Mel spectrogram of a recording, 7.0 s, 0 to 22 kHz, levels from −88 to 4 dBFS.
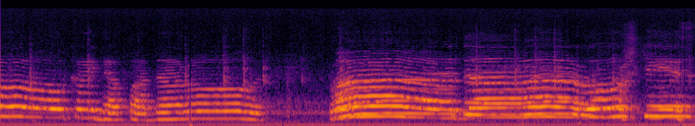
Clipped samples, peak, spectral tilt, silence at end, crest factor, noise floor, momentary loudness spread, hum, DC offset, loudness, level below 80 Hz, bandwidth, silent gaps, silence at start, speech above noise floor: under 0.1%; -6 dBFS; -6.5 dB/octave; 0 s; 16 dB; -44 dBFS; 8 LU; none; under 0.1%; -23 LUFS; -46 dBFS; 16.5 kHz; none; 0 s; 17 dB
